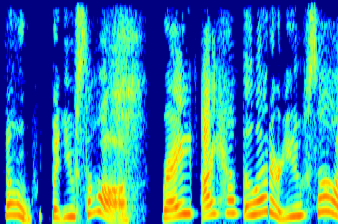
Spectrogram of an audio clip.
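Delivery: high, pleading insistence; pleading disbelief. Retold or imitated. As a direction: push back, voice climbing in panic. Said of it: "And I was like".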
